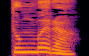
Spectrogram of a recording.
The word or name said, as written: ತುಂಬುರ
